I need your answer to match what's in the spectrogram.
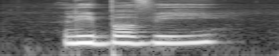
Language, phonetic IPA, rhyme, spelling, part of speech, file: Czech, [ˈlɪboviː], -oviː, libový, adjective, Cs-libový.ogg
- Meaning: lean, unfatty (meat)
